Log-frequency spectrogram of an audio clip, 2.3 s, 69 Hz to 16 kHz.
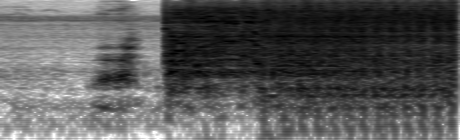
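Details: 2005 Yamaha Majesty YP400 scooter after oil change, kickstand down: brief starter whir, then engine catches at once and settles into an even steady run; clean healthy start.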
